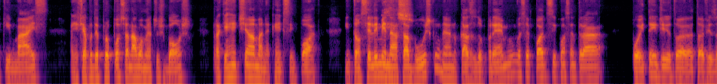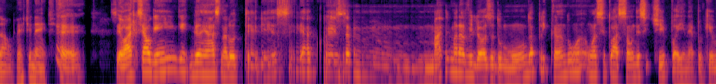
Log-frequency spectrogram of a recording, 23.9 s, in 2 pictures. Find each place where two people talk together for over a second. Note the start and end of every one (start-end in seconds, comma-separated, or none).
none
